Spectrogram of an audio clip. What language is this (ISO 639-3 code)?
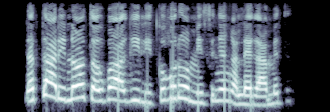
kln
